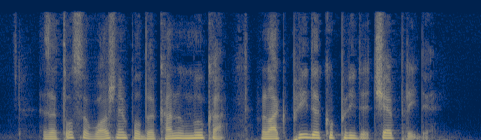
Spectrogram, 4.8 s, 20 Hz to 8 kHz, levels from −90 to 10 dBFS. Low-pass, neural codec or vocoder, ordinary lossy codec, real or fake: none; codec, 16 kHz, 1.1 kbps, Voila-Tokenizer; none; fake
